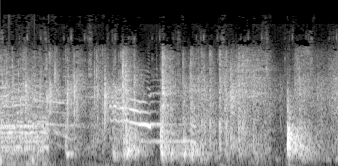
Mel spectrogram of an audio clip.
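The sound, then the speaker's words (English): A big, fluffy Persian cat named Claude meows several times while being petted upstairs in a room: drawn-out wavering cries that rise and fall in pitch, fairly loud, with a brief sharp knock near the end. “She's upstairs in a room with a cat, Claude. He's a big, fluffy Persian cat, and she's petting Claude.”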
